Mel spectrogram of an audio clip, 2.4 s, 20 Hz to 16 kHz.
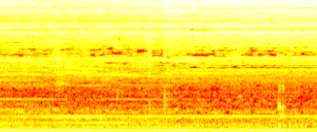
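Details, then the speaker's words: Aquahot 450D heating system after coolant level sensor upgrade and air bled via Schrader valve: pump gives a low steady even hum with no swishing, running normally. "I don't hear no swishing around so she's doing good"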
